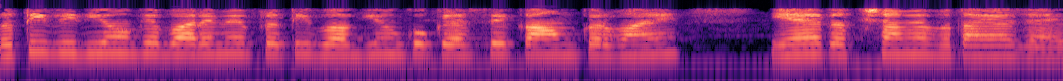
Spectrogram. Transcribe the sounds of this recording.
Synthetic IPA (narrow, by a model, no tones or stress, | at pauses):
pɾɐt̪iʋɪd̪ʱijõk̬ebaːɾemẽpɾɐt̪ibʱaːɡijõkokɛːsekaːmkɐɾʋaːẽ | jɐɦkɐkʃamẽbɐt̪aːjad͡ʒaːe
